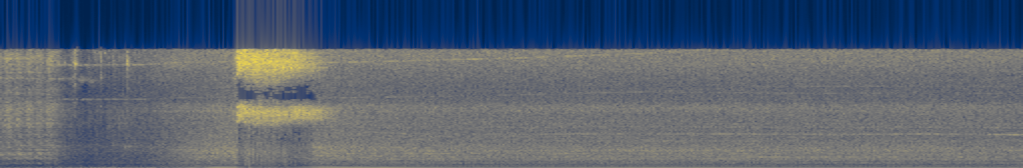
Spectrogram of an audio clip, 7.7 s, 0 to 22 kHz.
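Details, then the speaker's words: Toyota Avanza (same TPS as Myvi/Vios) after replacing the throttle position sensor: engine cranks, catches and holds a steady raised idle; high idle at start-up is expected and returns to normal after restarting 5–10 seconds later. "lepas kita tukar TVS dan kita start engine kemungkinan Alfian kita akan tinggi semasa kita staten"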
